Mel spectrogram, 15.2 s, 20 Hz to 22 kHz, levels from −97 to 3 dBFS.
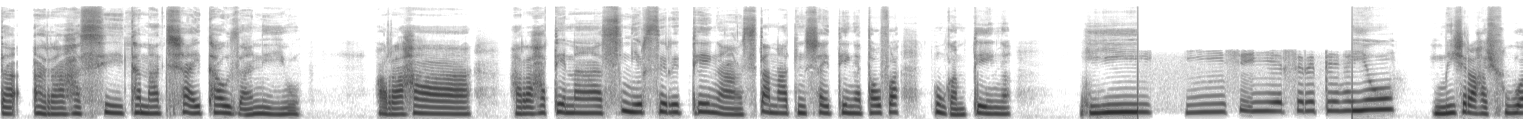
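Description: Speech that turns dull from 11.38 to 13.52 s, with nothing above 3.8 kHz, a level about 5 dB lower and a new noise floor, so likely an input switched to a poorer device rather than mere filtering.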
